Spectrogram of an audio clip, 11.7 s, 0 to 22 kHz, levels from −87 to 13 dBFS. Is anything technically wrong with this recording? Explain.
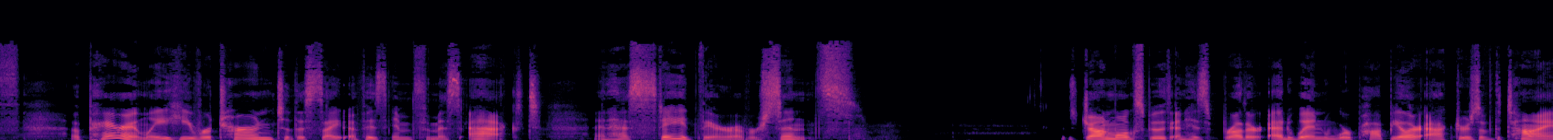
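No, there are no technical faults in this speech recording.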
